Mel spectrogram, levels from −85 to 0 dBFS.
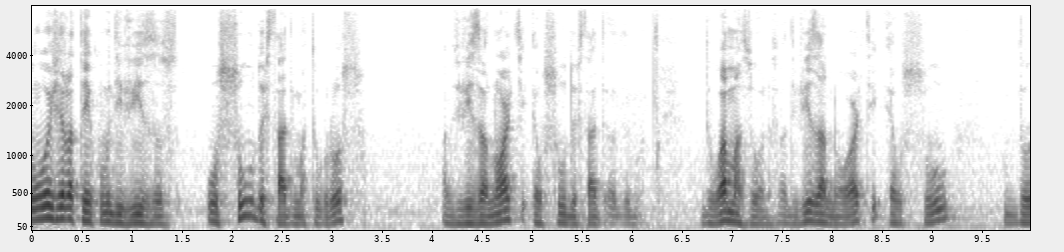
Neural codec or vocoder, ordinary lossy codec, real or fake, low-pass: none; none; real; none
